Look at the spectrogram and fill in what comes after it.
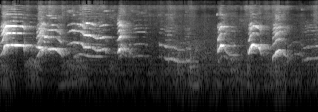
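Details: Brittany puppies at playtime in a training kennel, giving high whining yips and squeals in quick irregular bursts, each a falling or arched whimper, with short pauses between clusters.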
